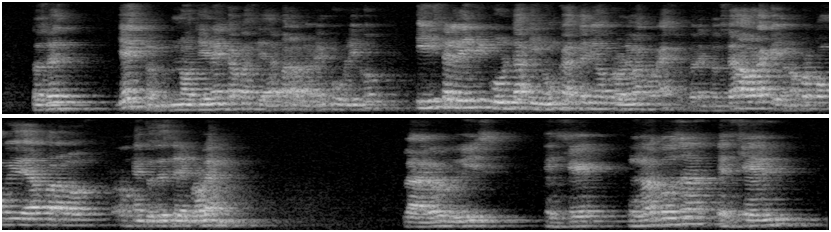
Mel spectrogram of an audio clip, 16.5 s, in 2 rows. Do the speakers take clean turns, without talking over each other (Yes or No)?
Yes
